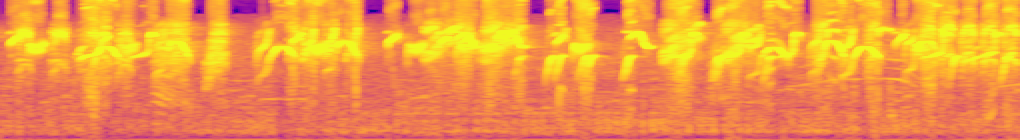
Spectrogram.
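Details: Green leafbird (cucak ijo) natural song used to provoke others into singing: rapid bursts of twisting whistled and chattering notes, broken by short gaps roughly every half second.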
